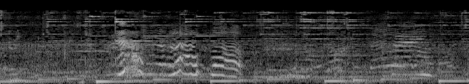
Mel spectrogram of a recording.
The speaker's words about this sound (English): Now, that sound you just heard is a bike bus. And a bike bus is a group of adults, children, cycling, scooting, or wheeling along a route together, along a road that would otherwise be too dangerous.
